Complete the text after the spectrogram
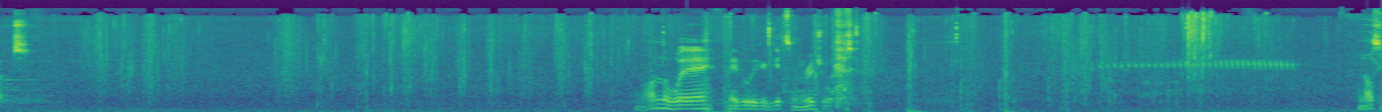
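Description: Footsteps rustle through leafy undergrowth.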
